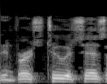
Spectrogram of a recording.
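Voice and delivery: ordinary talk

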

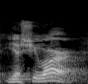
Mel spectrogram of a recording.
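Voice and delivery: ordinary delivery

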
